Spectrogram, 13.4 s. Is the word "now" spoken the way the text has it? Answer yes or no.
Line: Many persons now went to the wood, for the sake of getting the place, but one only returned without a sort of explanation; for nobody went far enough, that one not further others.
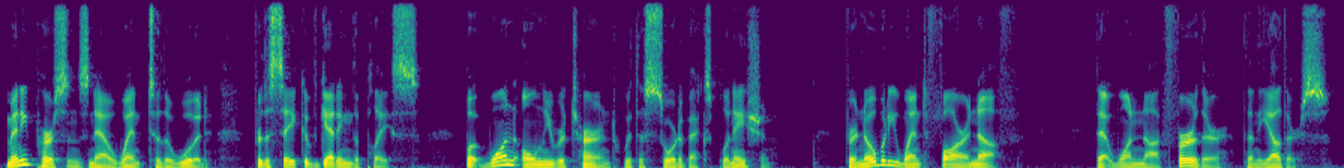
yes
